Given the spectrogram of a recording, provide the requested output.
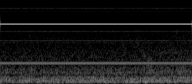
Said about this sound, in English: Notice now it sounds a lot more like a 1 kHz sine wave. It's not supposed to sound like that, but that is literally what happens when you clip it.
